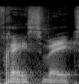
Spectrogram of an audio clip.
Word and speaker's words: Vreeswijk: Eller Vreeswijk som han själv uttalade.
